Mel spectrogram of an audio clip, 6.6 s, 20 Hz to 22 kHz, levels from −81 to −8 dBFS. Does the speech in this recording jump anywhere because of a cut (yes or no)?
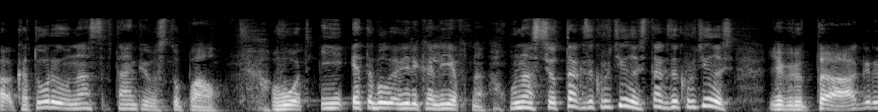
no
